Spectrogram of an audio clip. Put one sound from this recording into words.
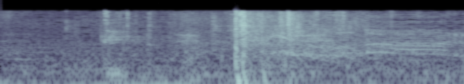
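A gunshot cracks sharply.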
